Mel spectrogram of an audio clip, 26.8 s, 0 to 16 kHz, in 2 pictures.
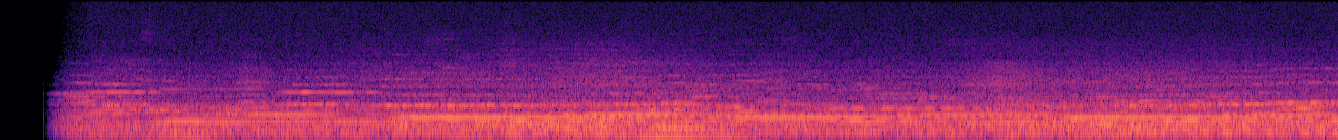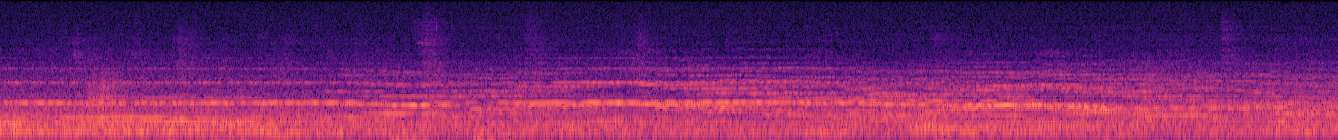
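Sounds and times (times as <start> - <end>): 
city soundscape in Madrid: 0.6 - 26.7.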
